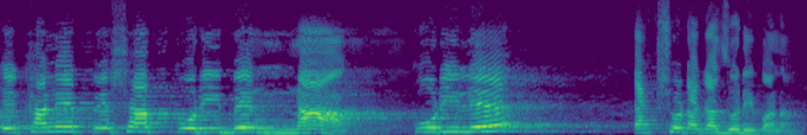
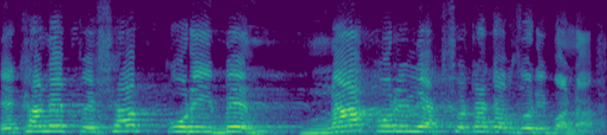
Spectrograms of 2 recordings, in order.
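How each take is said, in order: First: The pause comes after the word না. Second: The pause comes before the word না.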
